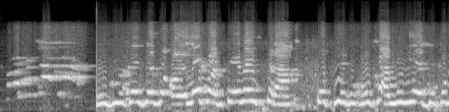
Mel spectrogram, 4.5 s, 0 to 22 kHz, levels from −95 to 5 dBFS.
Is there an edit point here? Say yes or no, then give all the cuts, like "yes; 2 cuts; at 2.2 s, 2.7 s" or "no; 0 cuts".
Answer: yes; 1 cut; at 1.0 s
